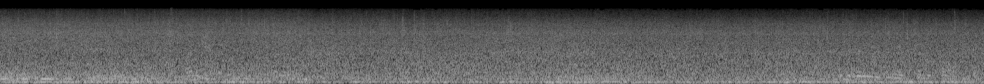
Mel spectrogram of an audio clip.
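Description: Heavy downpour: rain falling in a steady, unbroken hiss.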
